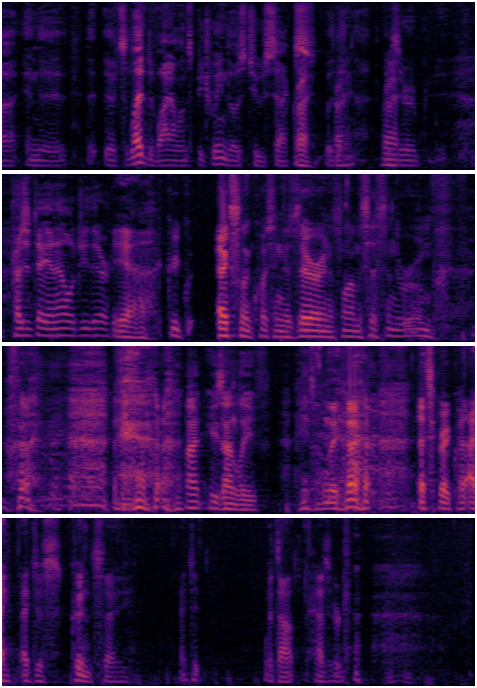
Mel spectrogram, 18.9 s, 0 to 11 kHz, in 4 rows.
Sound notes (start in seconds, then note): 9.6 audience laughing; 12.6 laughing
